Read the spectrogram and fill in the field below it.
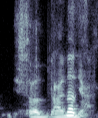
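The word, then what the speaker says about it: Saldaña: Well, how do you say her name? Danya. Saldana. Saldana. Yeah, that's how you're supposed to say it.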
